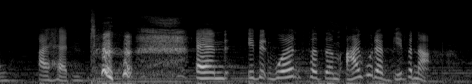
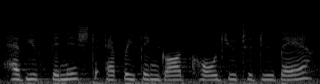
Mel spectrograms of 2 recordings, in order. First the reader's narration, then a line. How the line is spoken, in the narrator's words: this couple just very gently asked me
